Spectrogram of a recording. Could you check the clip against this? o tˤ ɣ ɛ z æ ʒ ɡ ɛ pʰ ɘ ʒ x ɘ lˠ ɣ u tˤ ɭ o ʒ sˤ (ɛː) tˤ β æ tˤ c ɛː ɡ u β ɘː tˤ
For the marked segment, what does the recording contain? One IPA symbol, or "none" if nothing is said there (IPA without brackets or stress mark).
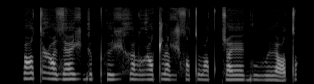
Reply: ɛ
